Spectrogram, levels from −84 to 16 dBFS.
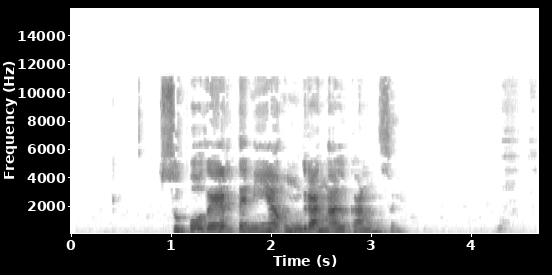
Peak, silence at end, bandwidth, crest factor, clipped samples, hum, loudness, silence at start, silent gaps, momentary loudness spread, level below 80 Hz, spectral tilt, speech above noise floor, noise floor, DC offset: -2 dBFS; 1.4 s; 11.5 kHz; 20 dB; under 0.1%; none; -18 LUFS; 0.9 s; none; 14 LU; -48 dBFS; -4.5 dB/octave; 54 dB; -73 dBFS; under 0.1%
